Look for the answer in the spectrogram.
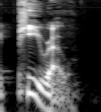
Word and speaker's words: pirogue: A Cajun canoe is called a Piro. – I'm into that. – But it's spelled P-I-R-O-G-U-E. – Yes. – I think maybe just spell it P-I-R-O-W.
